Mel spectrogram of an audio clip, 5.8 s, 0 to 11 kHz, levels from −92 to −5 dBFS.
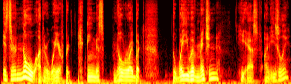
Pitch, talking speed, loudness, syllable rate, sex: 100 Hz, 185 wpm, -20 LUFS, 6.4 syllables/s, male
